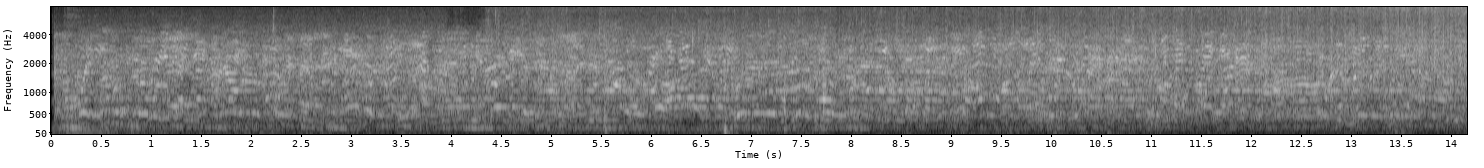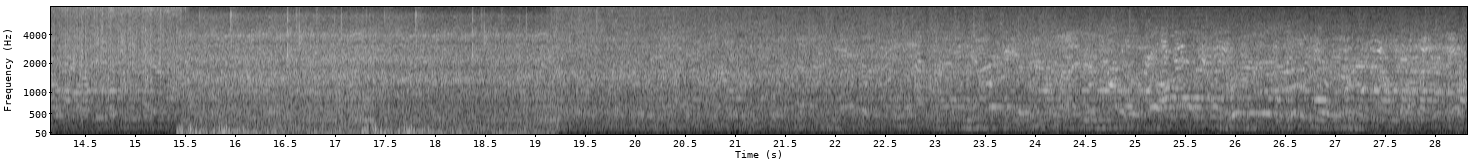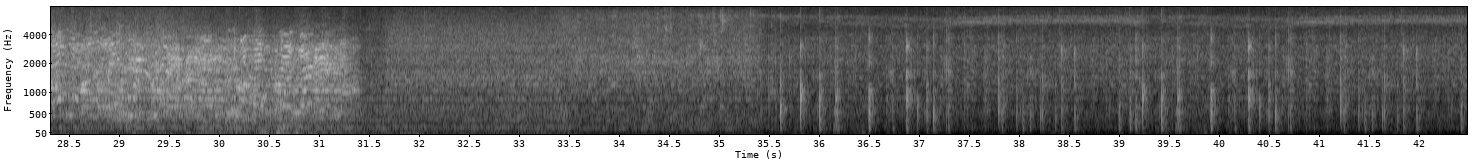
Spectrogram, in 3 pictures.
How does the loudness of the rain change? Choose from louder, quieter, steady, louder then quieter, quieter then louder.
louder then quieter.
